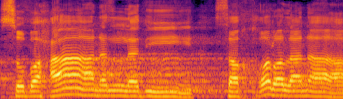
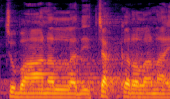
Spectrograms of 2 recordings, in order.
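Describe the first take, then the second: First: The Arabic sounds are articulated clearly and precisely. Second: The Arabic sounds are articulated sloppily and imprecisely. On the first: The speaker calls it right. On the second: The speaker calls it wrong.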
